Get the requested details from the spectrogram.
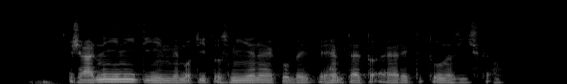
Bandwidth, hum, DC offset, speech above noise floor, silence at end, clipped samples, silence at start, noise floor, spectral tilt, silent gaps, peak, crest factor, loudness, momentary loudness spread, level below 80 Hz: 10.5 kHz; none; under 0.1%; 45 dB; 0.65 s; under 0.1%; 0.35 s; -82 dBFS; -7.5 dB/octave; none; -22 dBFS; 18 dB; -38 LUFS; 12 LU; -56 dBFS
